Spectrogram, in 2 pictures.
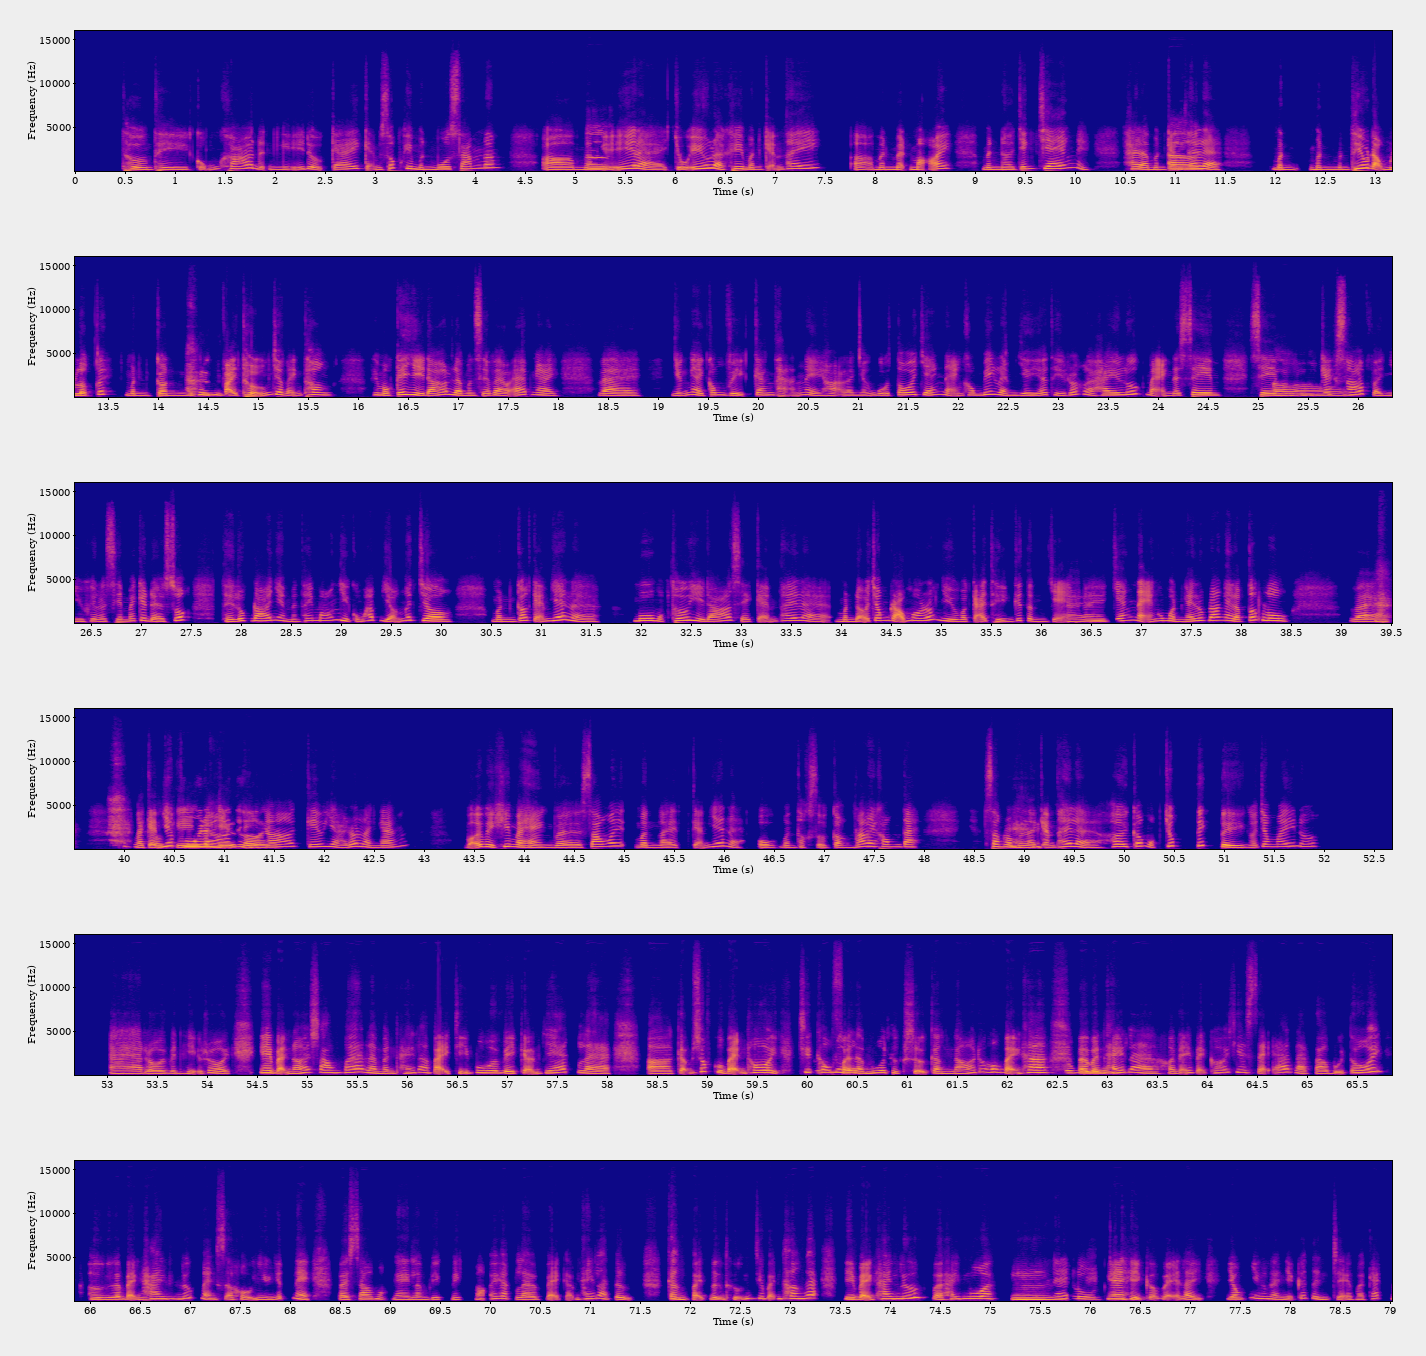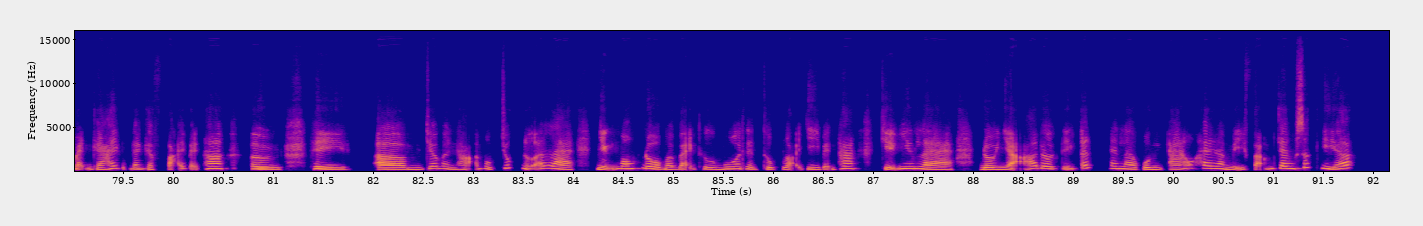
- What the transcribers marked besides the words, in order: tapping; laughing while speaking: "Ừ"; in English: "app"; background speech; chuckle; laughing while speaking: "À"; laughing while speaking: "Ừ"
- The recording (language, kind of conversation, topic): Vietnamese, advice, Làm sao để hạn chế mua sắm những thứ mình không cần mỗi tháng?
